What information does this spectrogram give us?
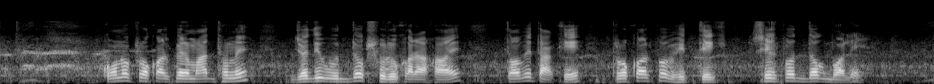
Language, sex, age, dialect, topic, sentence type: Bengali, male, 36-40, Standard Colloquial, banking, statement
